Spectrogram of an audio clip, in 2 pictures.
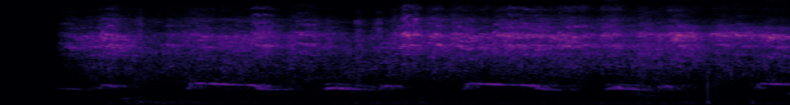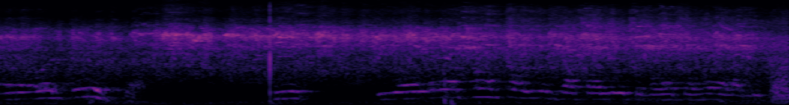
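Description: A flock of parakeets chattering and screeching continuously, a dense wash of high calls throughout.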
